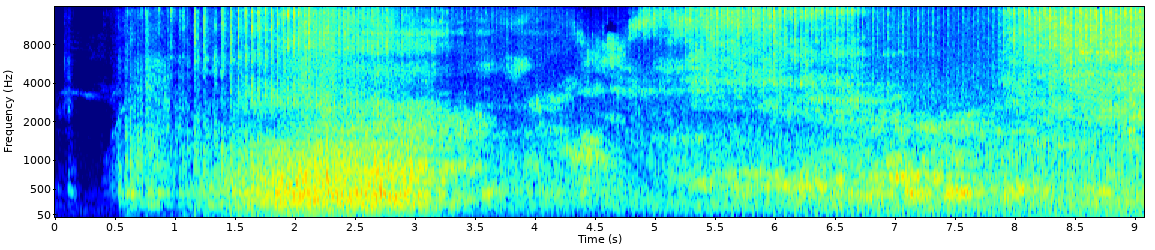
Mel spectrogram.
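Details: 2019 Murray push mower with a 4.5 hp Briggs & Stratton 450E engine: it catches and settles into a steady petrol drone with slight surging. It runs normally once the tight safety-brake cable that was killing the coil is released.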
